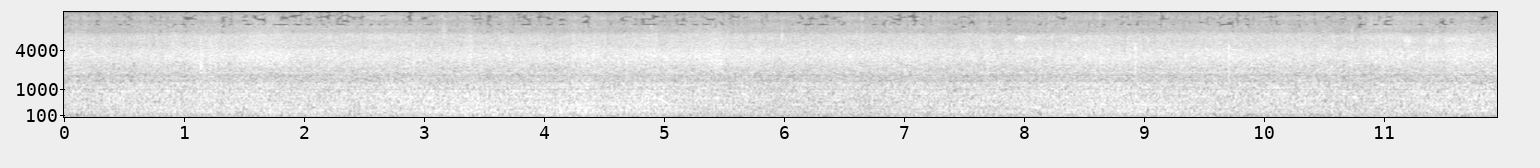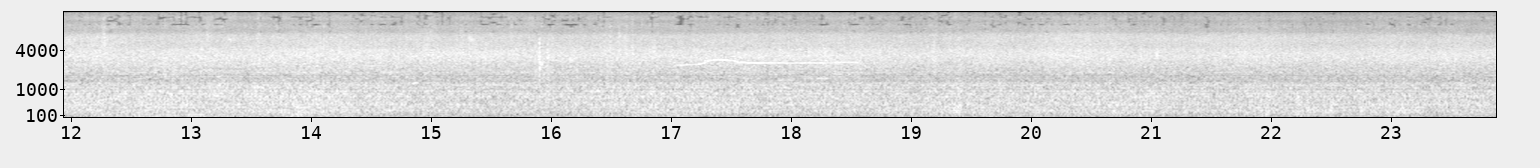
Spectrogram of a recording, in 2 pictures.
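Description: Wind blows steadily over open sea.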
